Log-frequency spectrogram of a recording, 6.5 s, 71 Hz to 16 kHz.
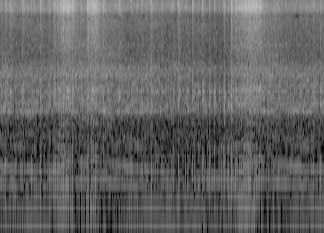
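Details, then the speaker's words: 1997 Polaris XCR 440 twin liquid-cooled two-stroke snowmobile running premix as precaution, oil injection unverified: crisp buzz rising and falling cleanly with throttle, no stumbling or rattle. Normal running. "I am running pre-mixing it right now I'm not sure if that oil is working I always do that just as a precaution it doesn't sound bad"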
